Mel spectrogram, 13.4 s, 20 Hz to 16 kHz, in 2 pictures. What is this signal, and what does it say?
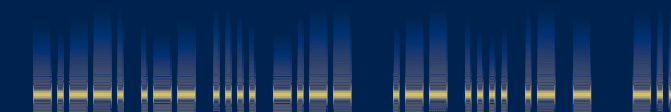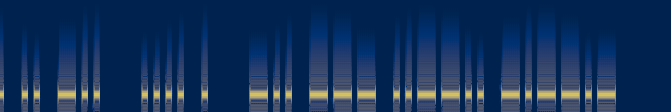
Morse code, heard as a keyed tone, about 20 wpm, 600 Hz. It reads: <KN>WHY WHAT DID HE DO?)
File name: cw-books / winnie-the-pooh / winnie-20wpm-page-0103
